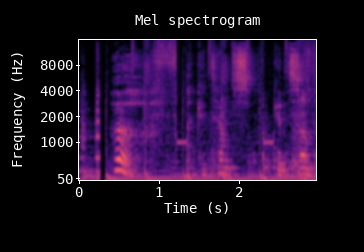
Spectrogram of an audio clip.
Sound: groan/sigh

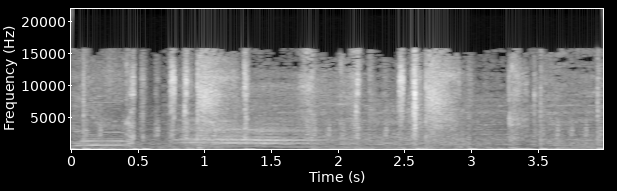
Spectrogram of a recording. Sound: henchman screams

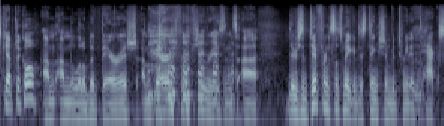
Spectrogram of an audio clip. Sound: laughter

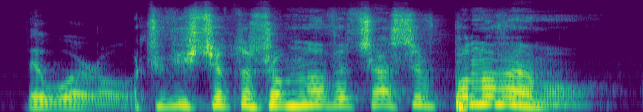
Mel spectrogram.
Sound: foreign language

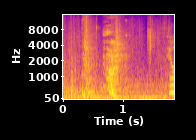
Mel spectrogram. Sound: Joel grunts

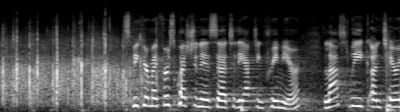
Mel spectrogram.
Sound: applause

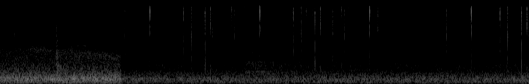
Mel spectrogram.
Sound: bug crawling

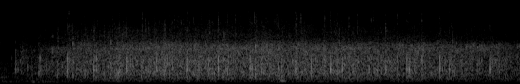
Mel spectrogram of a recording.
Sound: attendees applauding

